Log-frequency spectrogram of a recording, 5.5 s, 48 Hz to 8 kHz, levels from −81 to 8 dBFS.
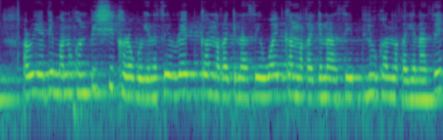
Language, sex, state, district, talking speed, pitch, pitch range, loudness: Nagamese, female, Nagaland, Dimapur, 250 wpm, 240 Hz, 230-265 Hz, -11 LUFS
